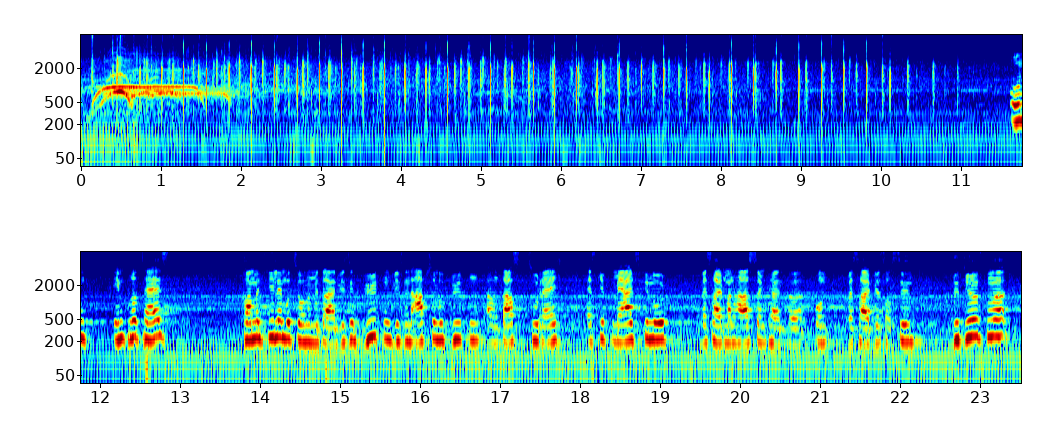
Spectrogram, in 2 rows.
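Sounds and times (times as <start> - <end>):
whistle and cheer from demonstration crowd: 0.0 - 3.2, 4.6 - 7.1, 8.8 - 11.4
demonstration crowd applauding: 0.0 - 11.6
speech: 11.7 - 13.0, 13.8 - 23.4.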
